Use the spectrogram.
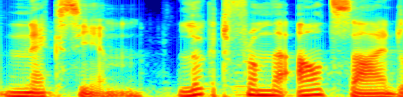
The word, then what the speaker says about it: NXIVM: NXIVM, pronounced Nexium, looked from the outside like a high-end self-help company with personal development courses that cost thousands of dollars per session.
